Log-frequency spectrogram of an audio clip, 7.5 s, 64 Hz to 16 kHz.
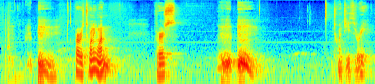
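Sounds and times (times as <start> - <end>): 
person coughing: 0.5 - 1.2, 4.3 - 5.3
person clearing throat: 0.5 - 1.3, 4.3 - 5.3
speech: 1.5 - 2.3, 3.1 - 3.6, 4.4 - 5.1, 6.8 - 7.4.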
